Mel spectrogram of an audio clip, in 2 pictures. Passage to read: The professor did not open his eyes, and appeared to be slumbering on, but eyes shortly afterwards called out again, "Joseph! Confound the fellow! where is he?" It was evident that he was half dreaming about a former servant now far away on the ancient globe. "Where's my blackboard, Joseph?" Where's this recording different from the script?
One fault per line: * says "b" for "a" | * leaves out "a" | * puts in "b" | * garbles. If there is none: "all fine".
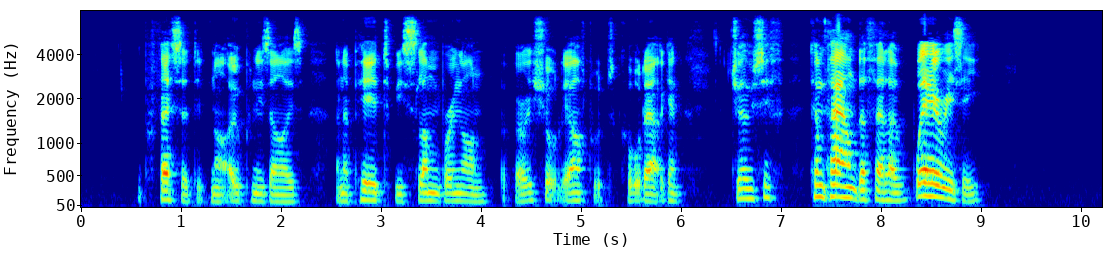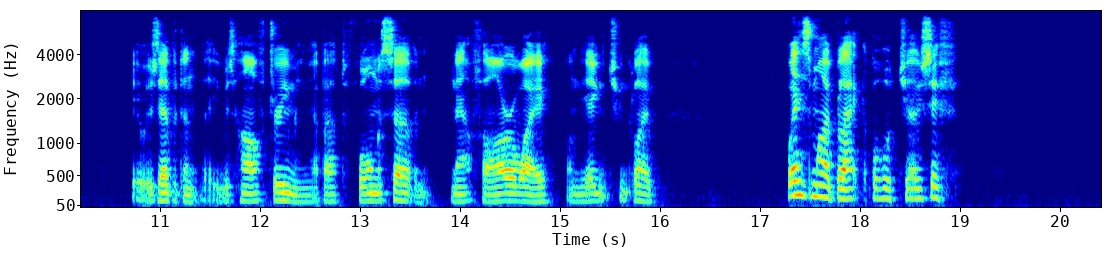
* says "very" for "eyes"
